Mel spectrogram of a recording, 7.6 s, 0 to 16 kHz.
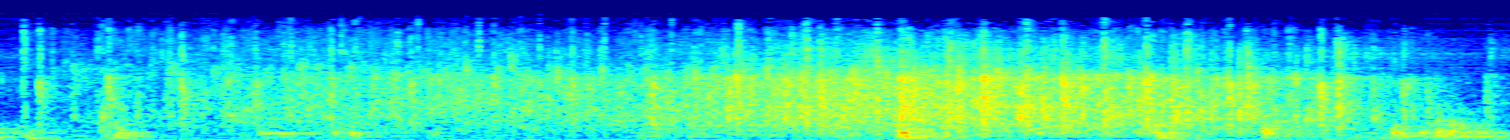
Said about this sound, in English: I think you're applauding my 18 grandchildren.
